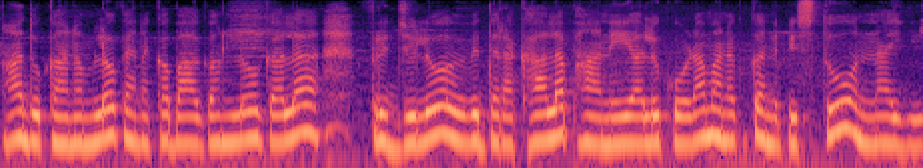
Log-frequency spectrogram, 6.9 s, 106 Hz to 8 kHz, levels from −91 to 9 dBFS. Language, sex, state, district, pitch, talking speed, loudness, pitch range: Telugu, female, Andhra Pradesh, Guntur, 210 Hz, 115 wpm, -14 LUFS, 200-225 Hz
